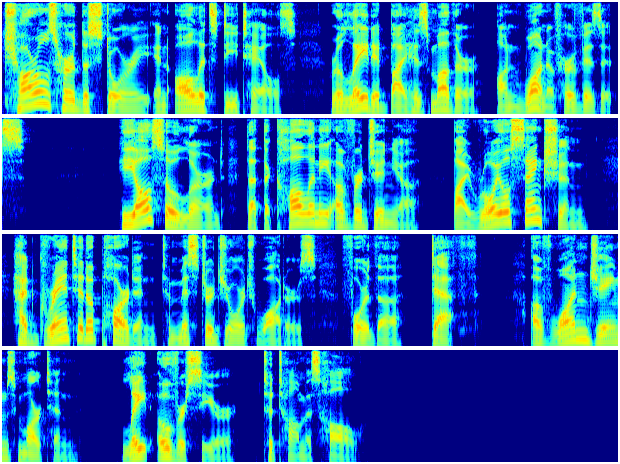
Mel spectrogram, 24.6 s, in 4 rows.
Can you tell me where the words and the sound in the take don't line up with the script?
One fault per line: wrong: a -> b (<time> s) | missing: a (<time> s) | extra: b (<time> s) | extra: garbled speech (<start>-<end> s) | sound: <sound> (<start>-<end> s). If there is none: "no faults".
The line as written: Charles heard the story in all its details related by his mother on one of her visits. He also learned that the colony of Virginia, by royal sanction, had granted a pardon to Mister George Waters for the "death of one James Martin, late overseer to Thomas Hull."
no faults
